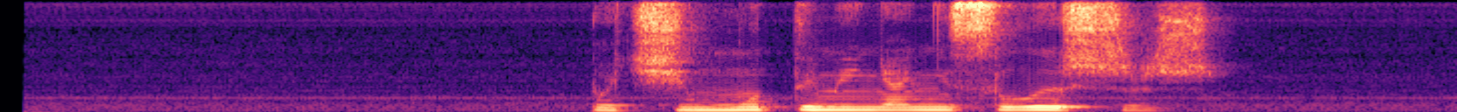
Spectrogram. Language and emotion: Russian, angry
